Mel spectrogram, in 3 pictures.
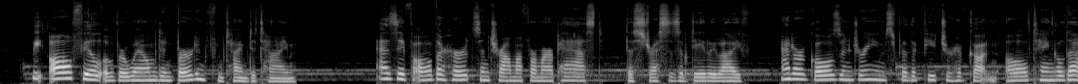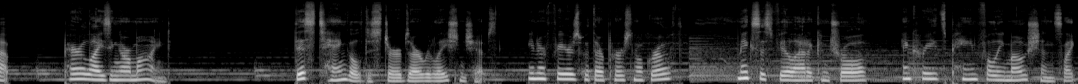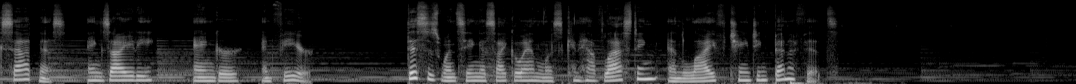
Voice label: explainer videos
